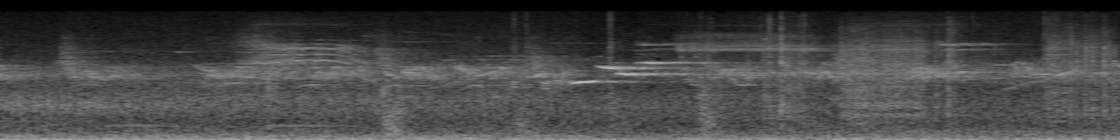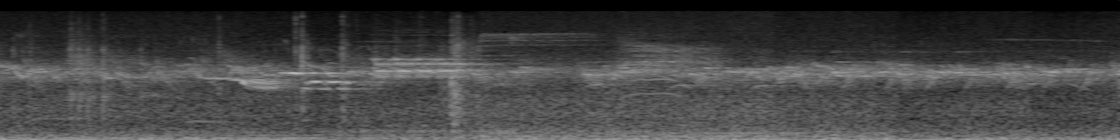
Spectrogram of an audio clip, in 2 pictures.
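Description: Birds chirping and calling in short, scattered phrases over a steady low hum.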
